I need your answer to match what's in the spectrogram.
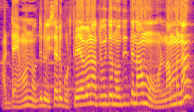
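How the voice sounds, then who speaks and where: A man's voice: high voice, expressive, racing, a bit bright, faint music behind. A man chatting to his viewers in a casual vlog, his voice heavy and stuffy from a cold, coaxing and playful. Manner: coaxing and playful with a child, addresses viewers as friends. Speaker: vlogger.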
